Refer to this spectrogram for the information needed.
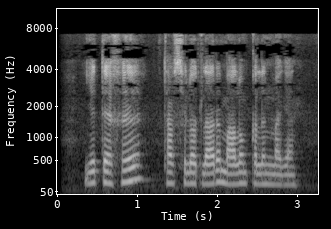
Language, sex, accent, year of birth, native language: Uzbek, male, Qashqadaryo, 2000, Uzbek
